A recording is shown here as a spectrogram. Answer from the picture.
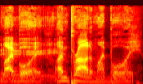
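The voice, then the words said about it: Imitates another person's voice. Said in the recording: “can you say I'm proud of my boy in Lawrence Stroll's accent, please?”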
